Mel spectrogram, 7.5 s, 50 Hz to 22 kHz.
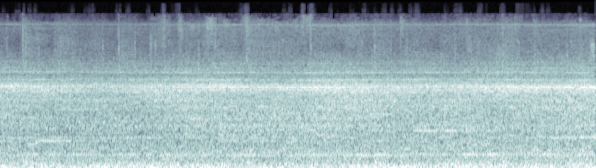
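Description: Steady broadband roar of an Aer Lingus A320 airliner in Microsoft Flight Simulator 2020, a constant, even engine drone with a faint high whine, loud and unbroken throughout, with no talking.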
